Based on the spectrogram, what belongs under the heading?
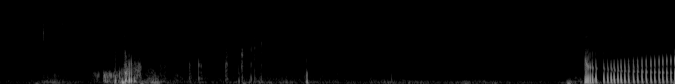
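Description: Loud gurgling and rumbling stomach growls in bursts, ending in a long drawn-out growl; ordinary bowel sounds of an empty stomach.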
